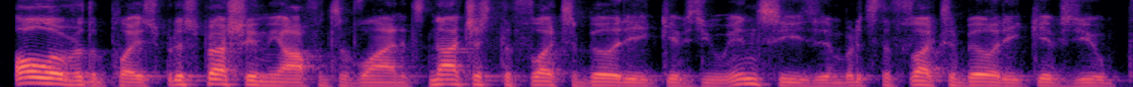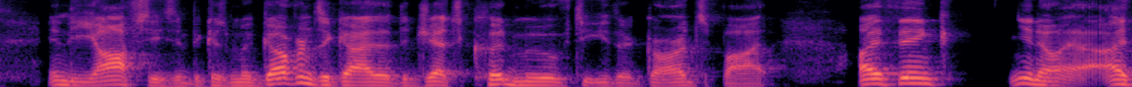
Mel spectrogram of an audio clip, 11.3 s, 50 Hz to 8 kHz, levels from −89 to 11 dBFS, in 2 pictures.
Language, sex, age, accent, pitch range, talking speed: English, male, 20-39, American, 110-140 Hz, 260 wpm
